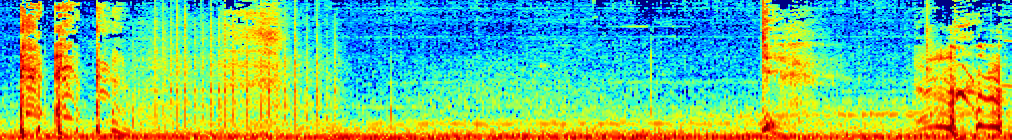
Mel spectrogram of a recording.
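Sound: coughing and throat clearing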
